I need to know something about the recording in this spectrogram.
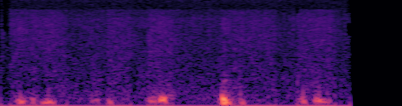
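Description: Near silence: faint room tone with a few soft low thumps, then the sound drops out completely near the end.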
